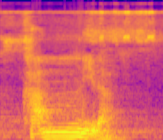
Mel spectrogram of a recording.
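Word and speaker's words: 합니다: berarti Cup di depan tapi cara bacanya adalah Hamnida Hamnida dibacanya komedi dan Oke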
